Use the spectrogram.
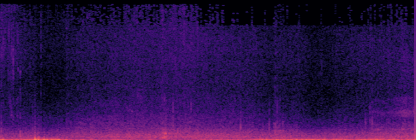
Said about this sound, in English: There's no protection. So we're getting a lot of wind noise.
